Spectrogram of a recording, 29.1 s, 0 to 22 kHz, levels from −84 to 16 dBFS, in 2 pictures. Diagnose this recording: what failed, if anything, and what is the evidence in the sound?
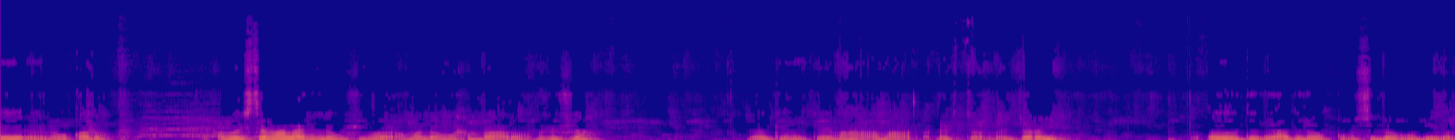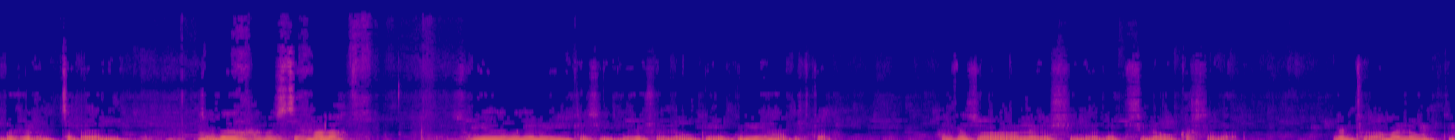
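Nothing stood out on listening to this speech recording that would point to a failure at any stage of the chain.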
